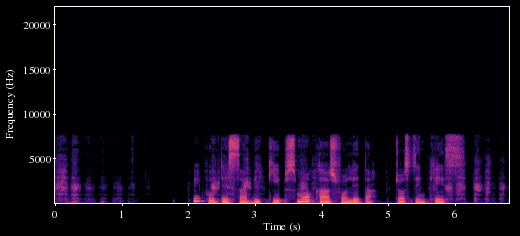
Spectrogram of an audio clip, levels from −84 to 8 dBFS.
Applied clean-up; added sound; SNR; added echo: neural mask model RNNoise.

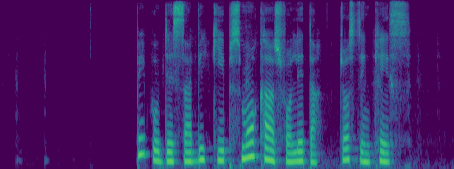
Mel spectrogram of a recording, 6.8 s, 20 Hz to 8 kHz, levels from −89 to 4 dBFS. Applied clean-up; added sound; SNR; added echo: neural mask model DeepFilterNet 3.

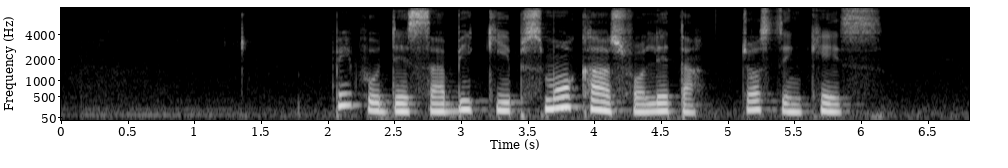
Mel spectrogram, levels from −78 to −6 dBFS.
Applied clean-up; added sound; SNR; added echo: none; none; none; none.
